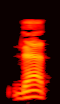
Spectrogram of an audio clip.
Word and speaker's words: debt: A-C-C-U-R-A-C-Y, accuracy. Và precision, P-R-E-C-I-S-I-O-N. Cũng ôn lại những chữ dễ phát âm sai như là chữ key, Q-U-A-Y, nghĩa là bến tàu. Debt, D-E-B-T, nghĩa là nợ. Và receipt, R-E-C-E-I-P-T, là biên lai.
